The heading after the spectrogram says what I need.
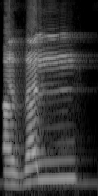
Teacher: اس دال کو ہم نے اس لام سے ملایا اور لام کی 2 مرتبہ آواز بنائی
